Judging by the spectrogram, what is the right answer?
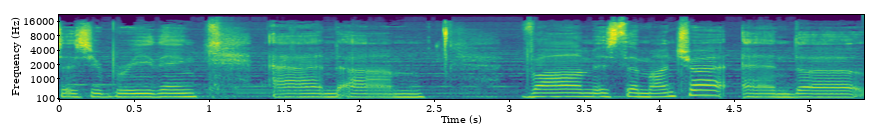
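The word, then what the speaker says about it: वं: this orange chakra and the one syllable Sanskrit mantra for this chakra is um also in uh is is vom vom where you visualize orange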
